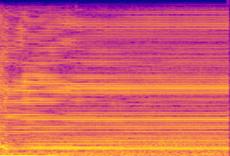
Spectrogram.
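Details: Wahl Legend hair clipper running with a loud, harsh buzz and sharp rattling edge from a misadjusted cutting blade.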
